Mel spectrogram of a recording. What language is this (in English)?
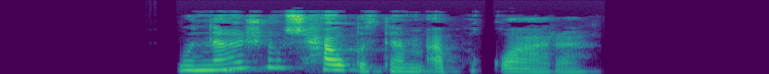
Kabardian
